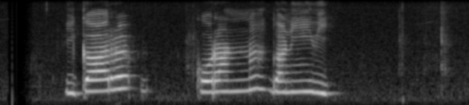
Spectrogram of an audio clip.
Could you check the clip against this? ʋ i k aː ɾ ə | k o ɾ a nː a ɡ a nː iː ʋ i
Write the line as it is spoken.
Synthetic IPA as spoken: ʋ i k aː ɾ ə | k o ɾ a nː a ɡ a n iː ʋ i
